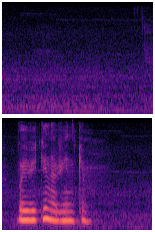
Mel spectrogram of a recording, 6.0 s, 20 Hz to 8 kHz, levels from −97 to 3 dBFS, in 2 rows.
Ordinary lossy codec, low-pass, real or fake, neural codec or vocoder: AAC, 32 kbps; 7.2 kHz; real; none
